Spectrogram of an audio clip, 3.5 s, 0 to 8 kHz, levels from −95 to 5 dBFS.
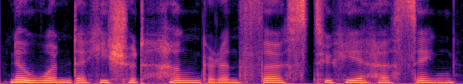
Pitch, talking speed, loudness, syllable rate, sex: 175 Hz, 190 wpm, -18 LUFS, 3.9 syllables/s, female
